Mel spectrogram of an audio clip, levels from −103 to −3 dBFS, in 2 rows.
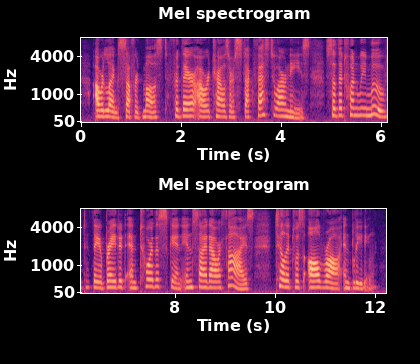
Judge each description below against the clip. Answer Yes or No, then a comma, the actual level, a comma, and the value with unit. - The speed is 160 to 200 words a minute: Yes, average, 165 wpm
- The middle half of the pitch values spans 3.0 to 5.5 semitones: No, narrow, 2.6 semitones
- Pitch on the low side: No, high, 215 Hz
